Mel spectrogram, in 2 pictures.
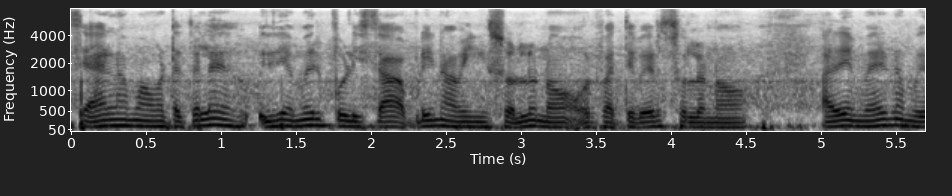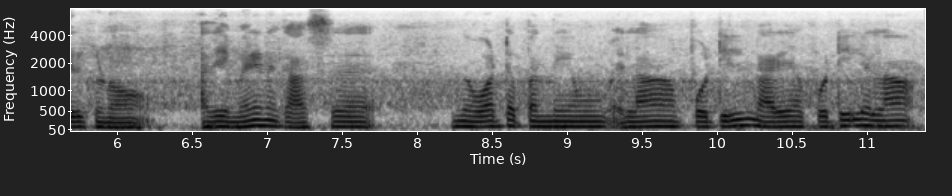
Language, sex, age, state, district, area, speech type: Tamil, male, 18-30, Tamil Nadu, Salem, rural, spontaneous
